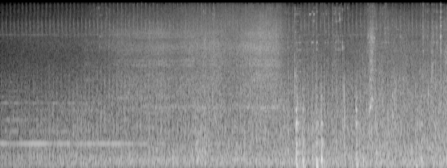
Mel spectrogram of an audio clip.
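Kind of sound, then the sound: vehicle, helicopter rotor and engine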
